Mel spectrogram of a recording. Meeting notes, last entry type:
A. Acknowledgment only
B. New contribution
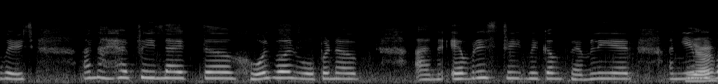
A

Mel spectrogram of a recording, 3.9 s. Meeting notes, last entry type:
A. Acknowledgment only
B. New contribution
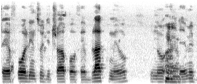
A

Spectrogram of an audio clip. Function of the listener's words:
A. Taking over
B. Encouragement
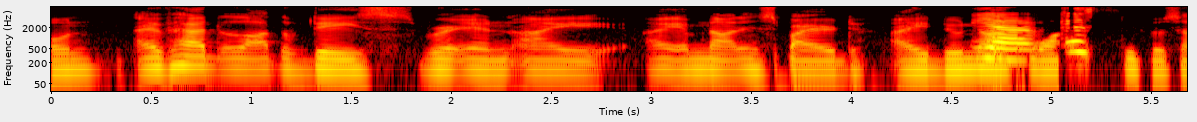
A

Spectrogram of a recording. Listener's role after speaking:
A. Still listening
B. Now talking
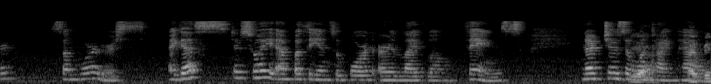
B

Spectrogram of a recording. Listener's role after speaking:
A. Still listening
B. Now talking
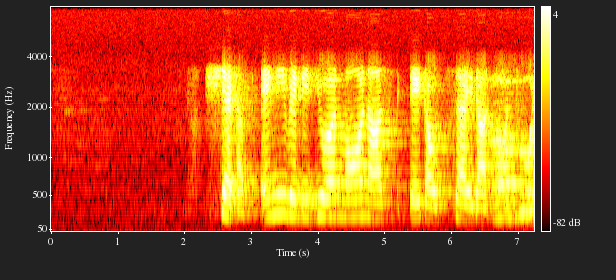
B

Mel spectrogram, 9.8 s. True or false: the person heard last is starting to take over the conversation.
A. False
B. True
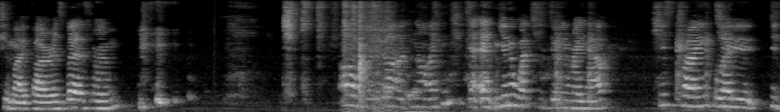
A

